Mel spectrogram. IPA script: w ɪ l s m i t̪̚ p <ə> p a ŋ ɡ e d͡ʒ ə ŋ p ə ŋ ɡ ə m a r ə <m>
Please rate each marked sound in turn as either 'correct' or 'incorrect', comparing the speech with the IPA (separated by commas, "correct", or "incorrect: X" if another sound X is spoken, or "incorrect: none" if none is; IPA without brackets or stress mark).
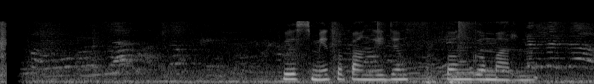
correct, incorrect: n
